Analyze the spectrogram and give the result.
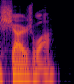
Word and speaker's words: Chargois: The real way to pronounce it is Chargois. Chargois.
